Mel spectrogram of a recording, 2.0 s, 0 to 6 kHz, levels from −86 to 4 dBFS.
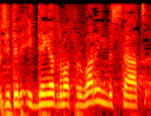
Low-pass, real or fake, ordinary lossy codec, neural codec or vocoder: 5.4 kHz; real; none; none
